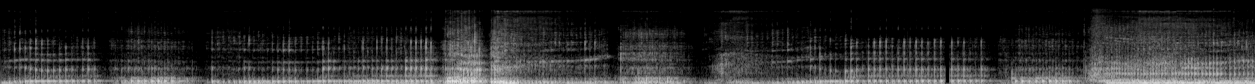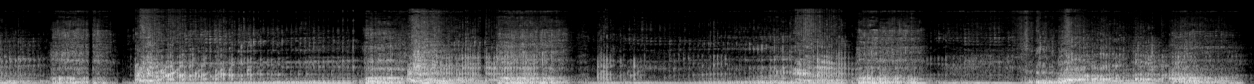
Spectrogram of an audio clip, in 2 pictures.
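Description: Lion-like roars and growls in a string of calls with a deep rumble underneath, broken by many sudden cuts. This is a sound-designed reconstruction of the extinct American lion's voice, not a recording of a living animal.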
